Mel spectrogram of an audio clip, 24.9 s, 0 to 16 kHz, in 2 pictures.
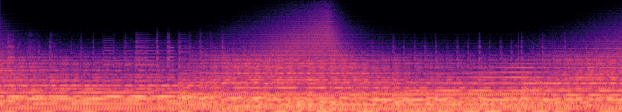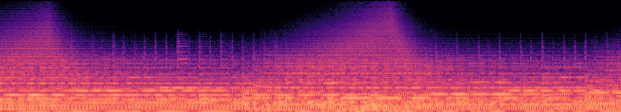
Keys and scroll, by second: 1.1 p, 2.5 ctrl+z, 5.9 F1, 8.8 F3, 9.7 F1, 18.6 ctrl+d, 18.8 Escape, 21.3 F3, 22.8 F1.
